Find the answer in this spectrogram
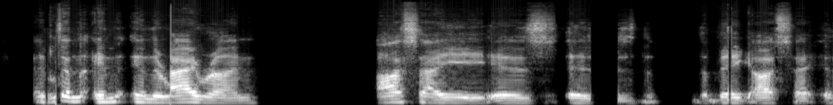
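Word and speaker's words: açaí: Yeah, some people pronounce the the C as a C, but I think the correct pronunciation is kind of an S pronunciation.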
